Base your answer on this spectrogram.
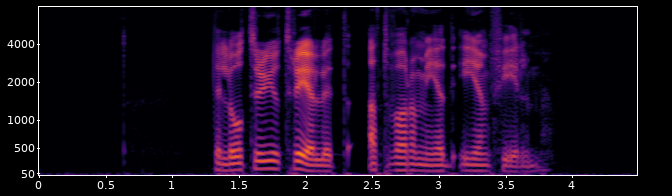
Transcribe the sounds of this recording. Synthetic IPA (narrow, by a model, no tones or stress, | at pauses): d̪̥ɛloːt̪əɾjɵt̪ʰɾeːvlɪt̪at̪vɑːɾameːd̪ɪɛnfɪlm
